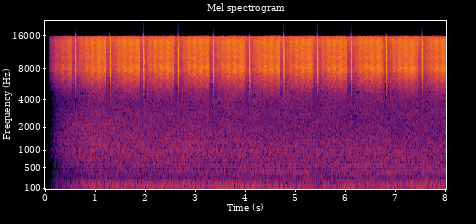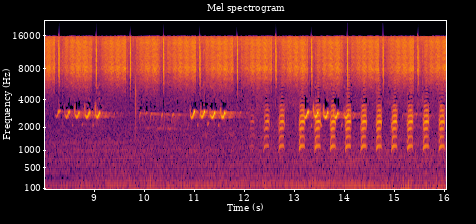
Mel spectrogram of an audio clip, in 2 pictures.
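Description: A high-pitched insect buzz pulses about three times a second throughout. About halfway in, a bird gives two quick runs of chirps. From about three-quarters in, a tree frog calls in a rapid series of notes, about three or four a second.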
